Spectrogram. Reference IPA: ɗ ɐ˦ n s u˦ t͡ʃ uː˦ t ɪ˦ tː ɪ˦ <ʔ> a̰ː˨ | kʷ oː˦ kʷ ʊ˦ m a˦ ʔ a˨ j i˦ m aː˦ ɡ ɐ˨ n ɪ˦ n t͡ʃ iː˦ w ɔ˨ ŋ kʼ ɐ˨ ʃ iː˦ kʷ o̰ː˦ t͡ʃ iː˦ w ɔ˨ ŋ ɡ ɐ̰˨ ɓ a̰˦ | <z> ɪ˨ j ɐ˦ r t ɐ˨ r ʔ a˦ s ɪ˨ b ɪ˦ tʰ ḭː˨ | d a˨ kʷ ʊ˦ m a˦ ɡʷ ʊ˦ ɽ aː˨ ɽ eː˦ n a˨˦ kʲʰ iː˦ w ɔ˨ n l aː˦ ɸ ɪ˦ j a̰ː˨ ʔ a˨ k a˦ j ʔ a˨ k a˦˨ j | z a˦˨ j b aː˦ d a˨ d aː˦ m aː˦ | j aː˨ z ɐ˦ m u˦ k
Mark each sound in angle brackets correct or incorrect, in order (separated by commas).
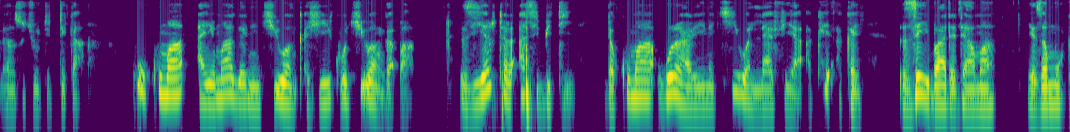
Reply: incorrect, correct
